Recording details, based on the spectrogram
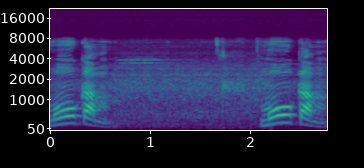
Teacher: অনুসার থাকায় ম উচ্চারণ হবে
